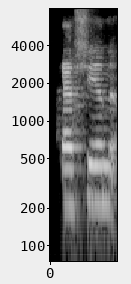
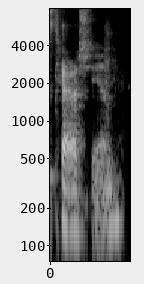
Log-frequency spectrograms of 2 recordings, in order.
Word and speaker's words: Kashian: Kashian, always Kashian.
